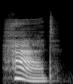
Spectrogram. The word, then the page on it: had: British English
